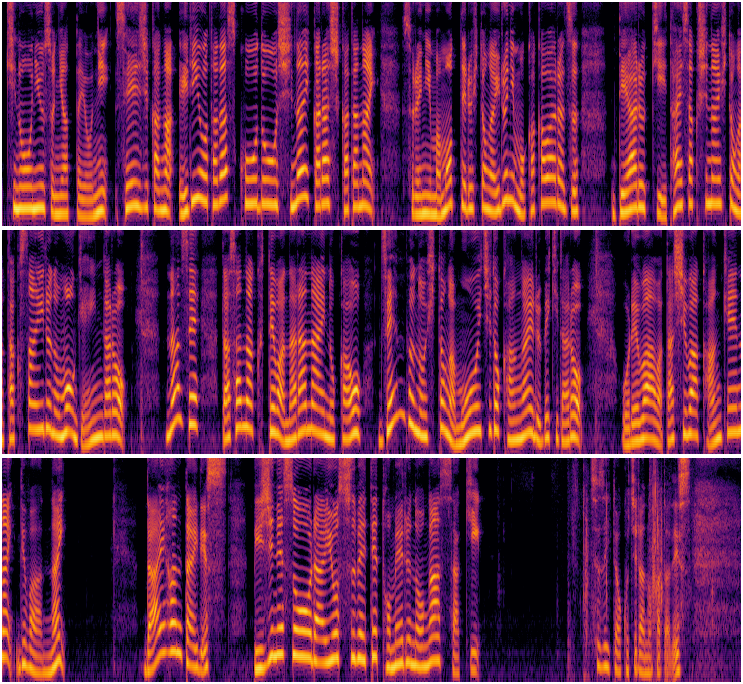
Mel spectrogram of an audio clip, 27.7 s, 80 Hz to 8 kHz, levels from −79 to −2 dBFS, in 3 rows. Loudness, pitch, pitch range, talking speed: -16 LUFS, 255 Hz, 215-300 Hz, 320 characters per minute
